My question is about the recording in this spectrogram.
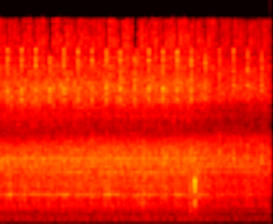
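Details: Fiat Fire engine, idling after replacement of the noisy timing belt tensioner bearing and renewal of power steering and brake fluid: steady, even idle hiss with no whir or squeal from the belt side.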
